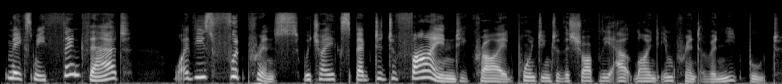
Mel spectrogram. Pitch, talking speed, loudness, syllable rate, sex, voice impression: 190 Hz, 185 wpm, -19 LUFS, 4.8 syllables/s, female, slightly masculine, slightly feminine, very gender-neutral, slightly middle-aged, slightly thick, tensed, powerful, bright, hard, clear, fluent, slightly cool, slightly intellectual, refreshing, sincere, calm, slightly friendly, slightly reassuring, slightly unique, slightly elegant, slightly wild, slightly sweet, lively, slightly strict, slightly intense, sharp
